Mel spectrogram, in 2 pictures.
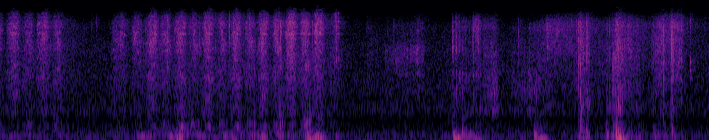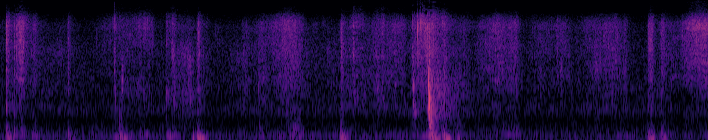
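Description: A hand saw cutting through a dead branch in a quick run of strokes for a couple of seconds. Then scattered knocks and scrapes of dead wood being handled, with one louder sharp crack near the end.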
